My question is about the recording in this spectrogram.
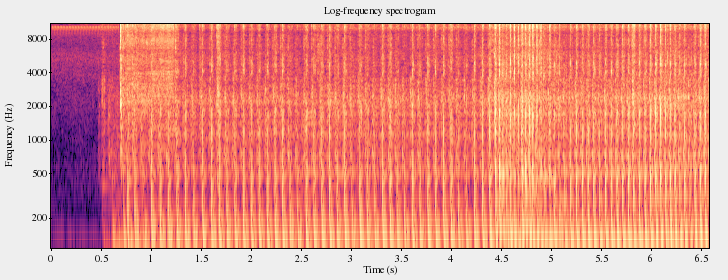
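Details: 2005 Honda CRF450X, sat 10 years, after fix: hot start blocked off, main jet upped to 190, pilot 45. Fires first kick into an even single-cylinder thump, picks up cleanly on throttle without bogging; runs great, normal running.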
